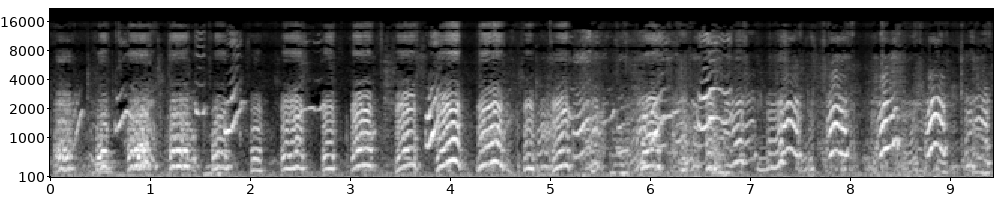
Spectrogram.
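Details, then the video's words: A litter of nine Jindo puppies, eight days old, calls for mother Sarang while she eats a treat; rapid chorus of rising-and-falling squeals, many voices overlapping continuously, with a faint background hum. "어미찾는 9마리 강아지들 생후 8일차❤️ 진돗개 어미~ 사랑이 간식먹는 사이에"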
